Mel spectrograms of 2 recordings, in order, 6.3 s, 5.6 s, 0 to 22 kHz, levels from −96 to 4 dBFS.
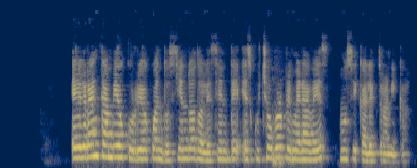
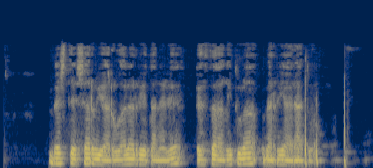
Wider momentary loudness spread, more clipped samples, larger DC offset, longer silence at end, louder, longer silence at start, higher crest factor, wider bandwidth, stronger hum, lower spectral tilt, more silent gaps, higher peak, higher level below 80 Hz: about the same, 11 LU vs 11 LU; neither; neither; second, 0.15 s vs 0.4 s; first, -17 LUFS vs -20 LUFS; first, 1.05 s vs 0.75 s; about the same, 16 dB vs 18 dB; about the same, 7.8 kHz vs 7.8 kHz; neither; second, -5 dB/octave vs -6.5 dB/octave; neither; about the same, -2 dBFS vs -4 dBFS; second, -62 dBFS vs -52 dBFS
